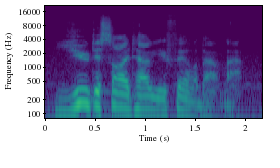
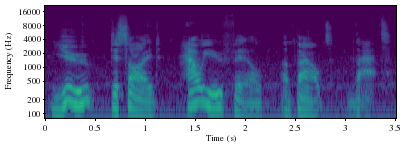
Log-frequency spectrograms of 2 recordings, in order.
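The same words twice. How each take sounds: First: Spoken quickly and casually, running words together. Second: Spoken slowly with each word clearly articulated.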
